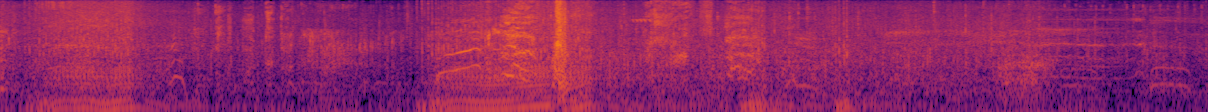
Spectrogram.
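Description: A motorcycle engine rumbles and revs.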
